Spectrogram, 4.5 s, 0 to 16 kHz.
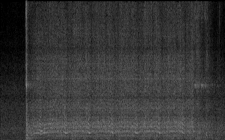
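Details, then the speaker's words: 1954 MG TF four-cylinder cranked cold with compression gauge on cylinder one, after a first reading of about 118 psi: steady starter cranking with even pulses, three or four a second, no dragging or skipped beats; normal even cranking. "alright plug in to cylinder number one and crank it over and find out what kind of compression head"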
